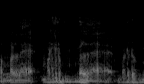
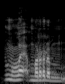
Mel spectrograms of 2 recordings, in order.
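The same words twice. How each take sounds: First: "melek merem" barely murmured, much softer and lower, as if eyes half shut; dazed mumble. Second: Said in the usual way. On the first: Shown as a demonstration. Preacher mimics an entranced pastor, murmuring "melek merem" very softly and low. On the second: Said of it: "Pak Pendeta itu kalau jalan gimana?".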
